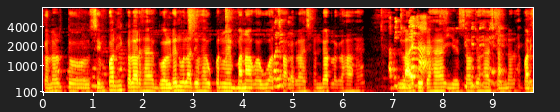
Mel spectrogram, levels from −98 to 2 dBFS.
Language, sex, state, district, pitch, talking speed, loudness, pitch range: Hindi, male, Bihar, Bhagalpur, 130 Hz, 215 wpm, -21 LUFS, 120-135 Hz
